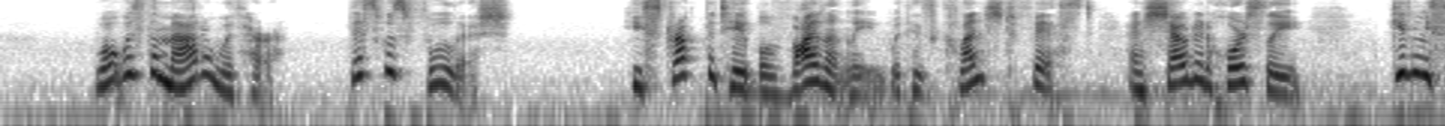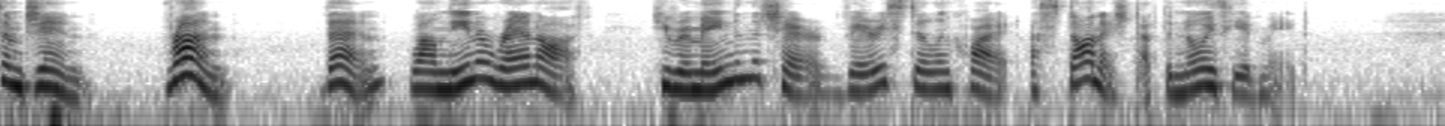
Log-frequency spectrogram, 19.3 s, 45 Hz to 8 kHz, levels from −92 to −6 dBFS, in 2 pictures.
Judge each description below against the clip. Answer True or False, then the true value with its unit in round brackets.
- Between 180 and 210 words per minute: False (145 wpm)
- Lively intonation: True (5.9 semitones)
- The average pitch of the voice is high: True (230 Hz)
